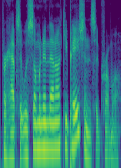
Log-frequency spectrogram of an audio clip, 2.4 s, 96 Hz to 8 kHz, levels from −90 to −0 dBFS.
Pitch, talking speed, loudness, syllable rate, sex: 145 Hz, 245 wpm, -17 LUFS, 6.9 syllables/s, male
